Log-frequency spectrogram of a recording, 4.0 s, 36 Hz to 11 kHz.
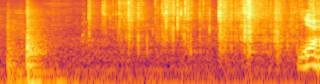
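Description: Foil wrapper of a 2017 Panini XR football card pack crinkling as it is handled and pulled open by hand: a rapid, irregular run of crackles.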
